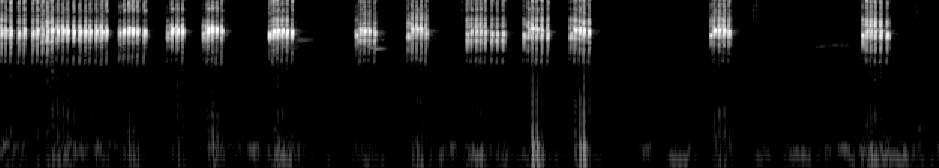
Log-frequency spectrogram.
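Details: Javan white-eye from Java in ngebren song: a long opening buzzy rattle, then a string of short grating bursts, thinning out into sparse rattles after a brief pause.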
